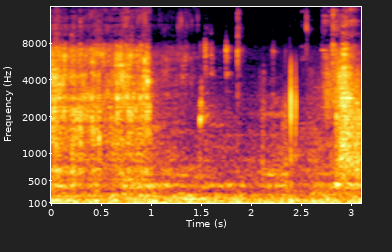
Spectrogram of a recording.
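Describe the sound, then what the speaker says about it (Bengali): Hot water with salt and sugar poured over fried lentil fritters for dahi vada, a soft, steady pour and trickle close by, with faint drips and a brief splash near the end, no talking. "এই গরম জলটা এর মধ্যে ঢেলে দেবো।"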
